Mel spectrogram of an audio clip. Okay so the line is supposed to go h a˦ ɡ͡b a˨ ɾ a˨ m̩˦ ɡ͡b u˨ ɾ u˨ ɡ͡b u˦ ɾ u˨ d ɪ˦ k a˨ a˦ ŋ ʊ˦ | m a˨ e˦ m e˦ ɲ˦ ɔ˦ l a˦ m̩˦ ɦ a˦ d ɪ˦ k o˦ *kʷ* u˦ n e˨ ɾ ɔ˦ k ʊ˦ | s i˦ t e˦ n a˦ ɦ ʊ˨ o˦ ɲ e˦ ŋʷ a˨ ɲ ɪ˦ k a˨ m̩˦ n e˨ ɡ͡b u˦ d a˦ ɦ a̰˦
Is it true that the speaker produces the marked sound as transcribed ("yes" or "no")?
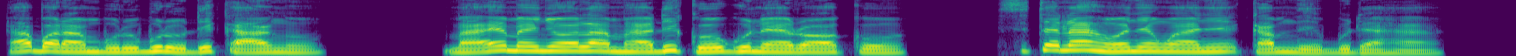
no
